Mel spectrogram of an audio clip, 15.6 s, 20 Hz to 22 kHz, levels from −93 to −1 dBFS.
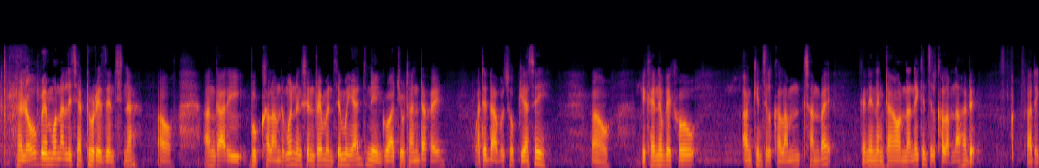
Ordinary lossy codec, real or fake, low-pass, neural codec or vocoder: none; fake; 7.2 kHz; codec, 16 kHz, 1 kbps, X-Codec, WavLM features, trained on Multilingual LibriSpeech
